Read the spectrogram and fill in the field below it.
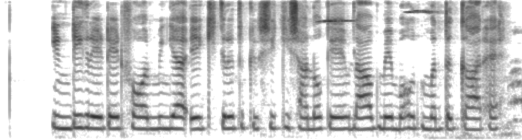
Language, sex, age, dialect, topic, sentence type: Hindi, female, 18-24, Hindustani Malvi Khadi Boli, agriculture, statement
